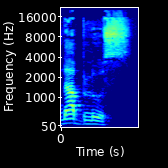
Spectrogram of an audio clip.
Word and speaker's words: Nablus: today call it Nablus because Arabs can't pronounce the PE sound thus neop becomes Nablus if you want to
